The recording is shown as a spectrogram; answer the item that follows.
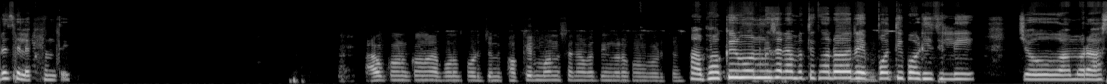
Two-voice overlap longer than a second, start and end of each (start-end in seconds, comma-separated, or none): none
